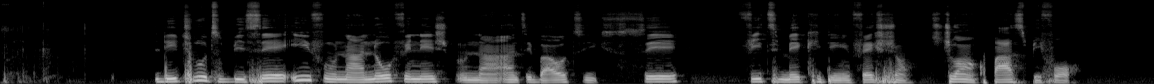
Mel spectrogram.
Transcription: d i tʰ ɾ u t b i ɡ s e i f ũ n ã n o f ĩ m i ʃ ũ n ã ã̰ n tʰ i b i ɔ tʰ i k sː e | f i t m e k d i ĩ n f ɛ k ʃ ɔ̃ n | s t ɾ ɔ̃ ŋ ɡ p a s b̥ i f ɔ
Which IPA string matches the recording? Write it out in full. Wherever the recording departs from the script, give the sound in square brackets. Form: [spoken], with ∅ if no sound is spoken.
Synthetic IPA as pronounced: d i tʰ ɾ u t b i [∅] s e i f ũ n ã n o f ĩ [n] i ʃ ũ n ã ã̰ n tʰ i b [a] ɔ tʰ i k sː e | f i t m e k d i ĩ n f ɛ k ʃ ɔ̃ n | s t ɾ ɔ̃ ŋ ɡ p a s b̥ i f ɔ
